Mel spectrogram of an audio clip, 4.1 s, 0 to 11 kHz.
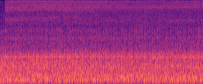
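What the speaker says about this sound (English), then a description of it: "So we're gonna slide our 5th wheel forward." A semi truck's diesel engine idles steadily while its fifth wheel is slid forward, a constant low rumble and vibration with no distinct clunk standing out, heard close throughout.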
